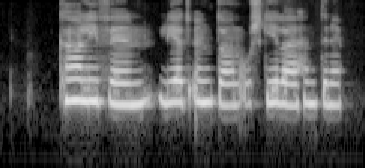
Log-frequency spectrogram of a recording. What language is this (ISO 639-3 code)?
isl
